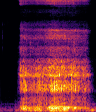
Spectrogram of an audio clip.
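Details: An adult imitating a single loud, low, fluttering snore, the most common and milder palatal type caused by vibration of the uvula and soft palate.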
